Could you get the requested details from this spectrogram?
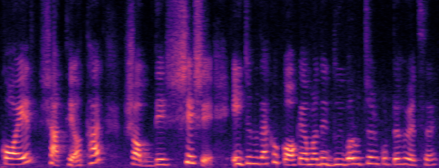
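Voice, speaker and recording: In a high-pitched, fast, slightly mellow voice, a young woman explains exam multiple-choice answers step by step during a prep lesson. She keeps checking in with her students.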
